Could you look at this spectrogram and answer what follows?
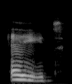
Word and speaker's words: ate: in the present but in the past it's pronounced as eight you know the number eight it is the same pronunciation okay eight as and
